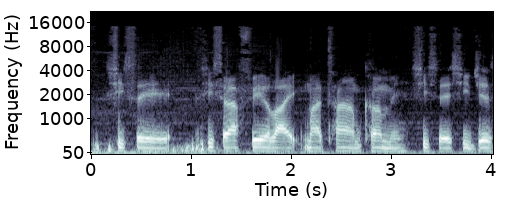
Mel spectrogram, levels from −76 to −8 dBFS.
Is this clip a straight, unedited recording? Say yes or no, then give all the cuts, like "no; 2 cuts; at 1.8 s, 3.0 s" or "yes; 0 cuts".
yes; 0 cuts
